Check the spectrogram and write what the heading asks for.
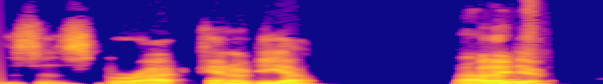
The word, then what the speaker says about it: Bharat Kanodia: This is Barat Canodia.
